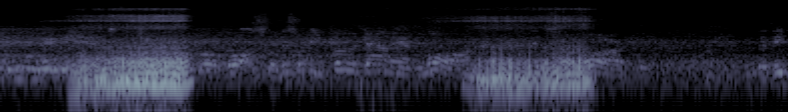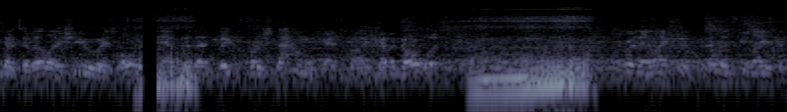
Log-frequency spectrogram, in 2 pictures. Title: Snore A Lot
